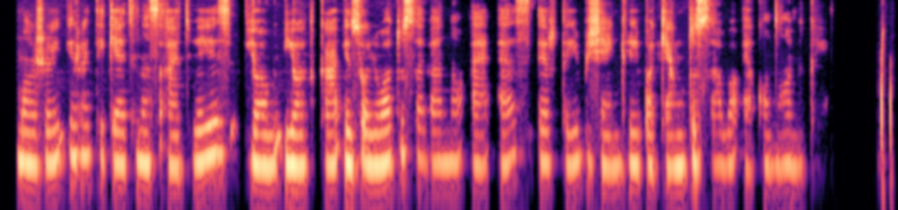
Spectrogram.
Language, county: Lithuanian, Tauragė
